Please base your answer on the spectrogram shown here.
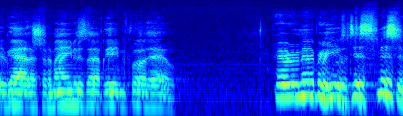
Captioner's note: speaks in foreign language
